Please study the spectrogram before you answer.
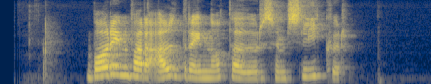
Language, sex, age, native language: Icelandic, female, 30-39, Polish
